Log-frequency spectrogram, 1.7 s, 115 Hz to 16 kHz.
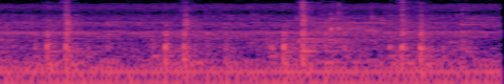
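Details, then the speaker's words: Zenith Allegro 1970s radio/turntable, model JR596W chassis 15WJR29, previously seized motor oiled, playing a record: low motor hum with soft lumping thump several times a second as platter turns; rubber idler wheel has flat spots. "I'm trying to do what I can for this guy, but uh, yeah, that lumping bugs me. That's too bad."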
